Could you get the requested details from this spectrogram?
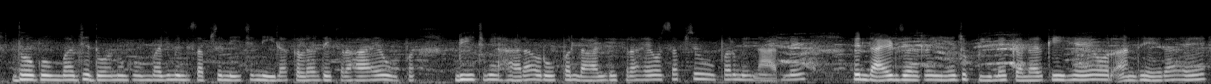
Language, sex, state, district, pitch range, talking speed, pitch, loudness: Hindi, female, Jharkhand, Jamtara, 195-215 Hz, 195 wpm, 205 Hz, -19 LUFS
